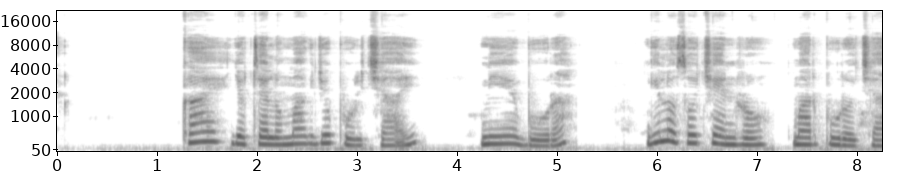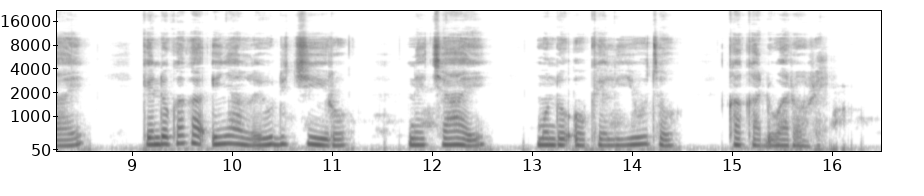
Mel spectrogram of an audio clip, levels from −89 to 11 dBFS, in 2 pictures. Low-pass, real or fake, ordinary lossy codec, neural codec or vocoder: none; real; none; none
